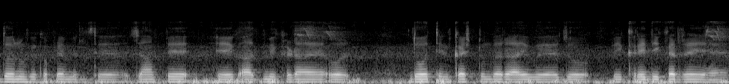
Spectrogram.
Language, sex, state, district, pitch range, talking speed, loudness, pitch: Hindi, male, Rajasthan, Bikaner, 115-120 Hz, 195 wpm, -18 LUFS, 115 Hz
